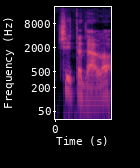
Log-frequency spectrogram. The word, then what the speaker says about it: Cittadella: So last time we faced Cremonese and drew 2-2, and we faced Cittadella, I looked it up, that's how you say it, 3-0 against them.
